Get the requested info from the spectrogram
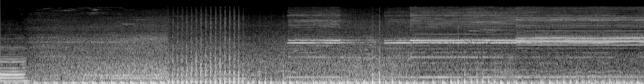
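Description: Motorcycle engine running and revving up as the bike pulls away from a stop in traffic, with a steady high tone joining in about three seconds in.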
